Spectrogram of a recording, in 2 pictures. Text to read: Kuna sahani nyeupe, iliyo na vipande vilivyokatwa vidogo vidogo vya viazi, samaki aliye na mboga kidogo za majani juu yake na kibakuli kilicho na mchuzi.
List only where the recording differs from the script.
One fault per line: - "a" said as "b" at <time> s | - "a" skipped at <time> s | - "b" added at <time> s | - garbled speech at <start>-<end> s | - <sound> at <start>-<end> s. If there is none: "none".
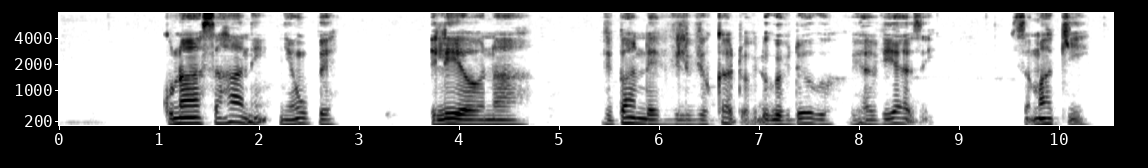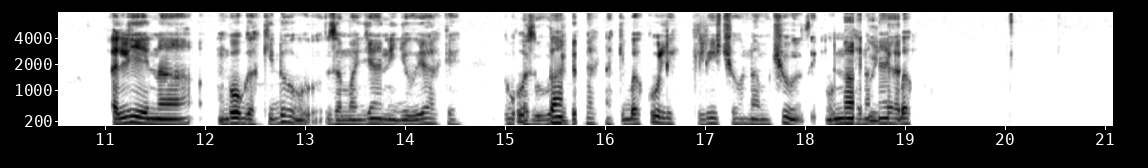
- garbled speech at 15.0-16.0 s
- garbled speech at 18.2-19.1 s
